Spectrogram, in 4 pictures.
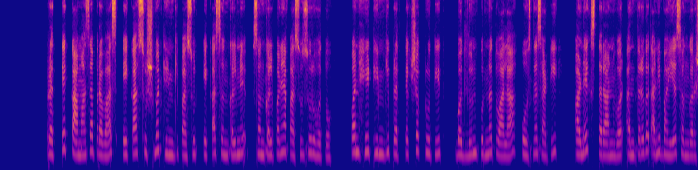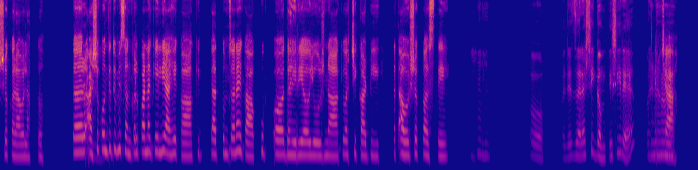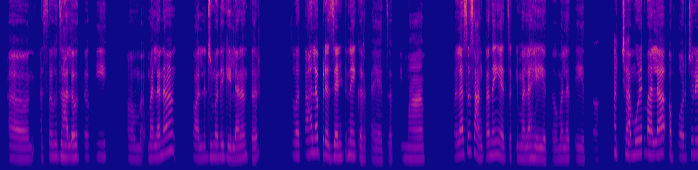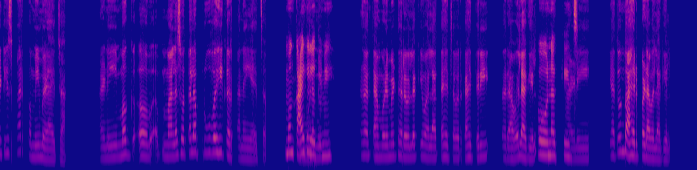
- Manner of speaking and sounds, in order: chuckle; in English: "अपॉर्च्युनिटीज"
- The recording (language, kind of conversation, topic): Marathi, podcast, संकल्पनेपासून काम पूर्ण होईपर्यंत तुमचा प्रवास कसा असतो?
